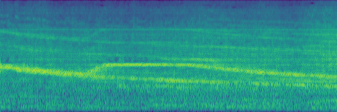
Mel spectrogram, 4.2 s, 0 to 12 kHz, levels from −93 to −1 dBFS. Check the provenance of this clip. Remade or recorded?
remade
